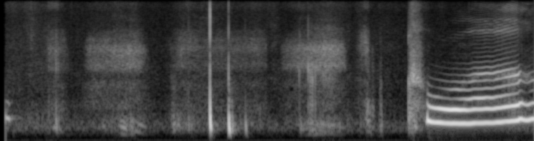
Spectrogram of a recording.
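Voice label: "qun2", Mandarin Chinese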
